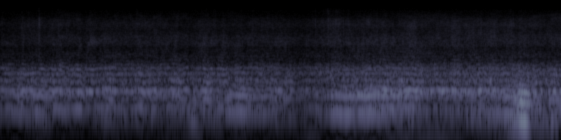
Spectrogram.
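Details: German wasps in flight while carrying prey: a continuous droning buzz with wavering tones that rises slightly in loudness during the second half, with no other clear sounds.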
